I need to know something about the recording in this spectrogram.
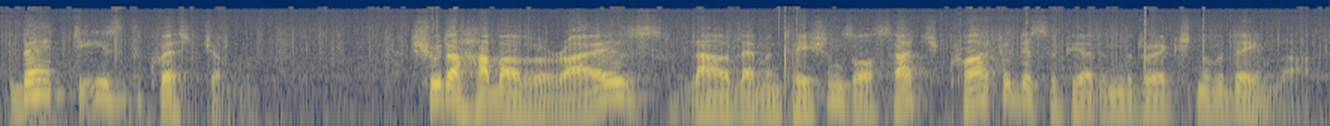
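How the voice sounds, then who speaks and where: An Australian actor playing a suave, playful gentleman thief in a 1950s radio drama, brisk and theatrical. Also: on the low side, big pitch swings. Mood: scheming, playful. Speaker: lead character. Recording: dull old radio recording, faint hiss.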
